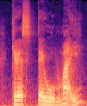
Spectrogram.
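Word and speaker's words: χρηστεύομαι: Es benigno, dice, y esta es una palabra también griega que se usa y se pronuncia kresteumai, y ese significa ser amable, mostrar compasión, ser gentil, tener un buen comportamiento.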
